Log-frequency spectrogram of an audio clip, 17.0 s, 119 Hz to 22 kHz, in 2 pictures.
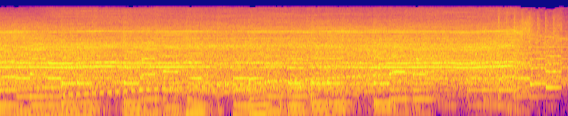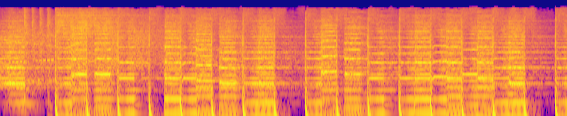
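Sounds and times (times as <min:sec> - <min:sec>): electric polisher whine: 0:00.0 - 0:12.6
electronic background music: 0:00.0 - 0:17.0.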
